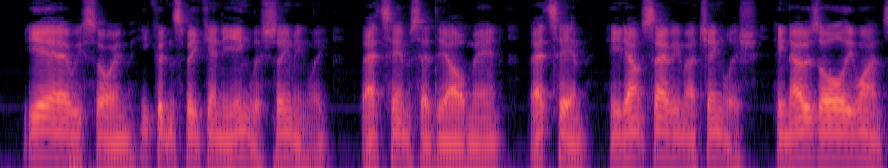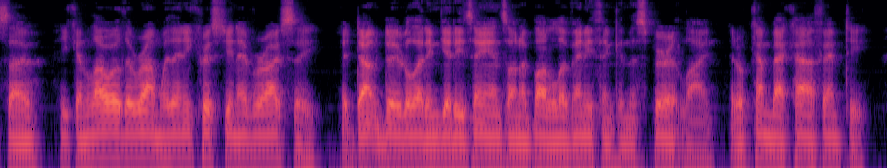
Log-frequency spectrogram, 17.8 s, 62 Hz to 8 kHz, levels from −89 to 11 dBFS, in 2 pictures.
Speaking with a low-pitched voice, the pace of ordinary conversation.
No: very low, 75 Hz; fast, 215 wpm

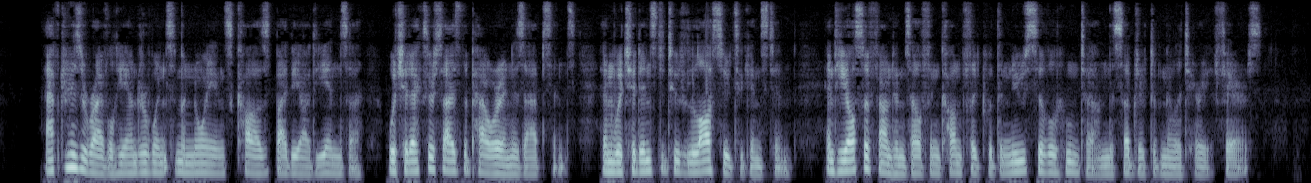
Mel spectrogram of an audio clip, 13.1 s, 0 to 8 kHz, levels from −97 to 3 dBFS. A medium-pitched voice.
No: low, 110 Hz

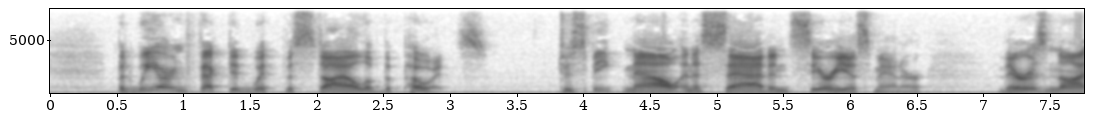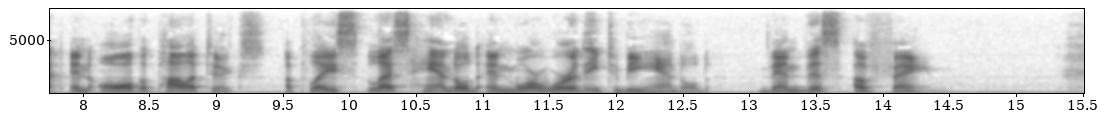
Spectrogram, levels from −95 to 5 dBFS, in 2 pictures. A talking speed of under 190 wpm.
Yes: average, 155 wpm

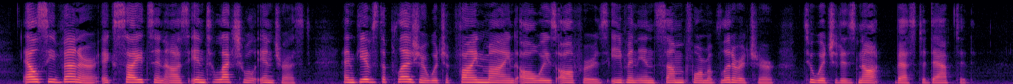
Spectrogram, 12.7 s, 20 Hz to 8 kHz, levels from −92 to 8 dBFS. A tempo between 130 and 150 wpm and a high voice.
Yes: average, 140 wpm; high, 200 Hz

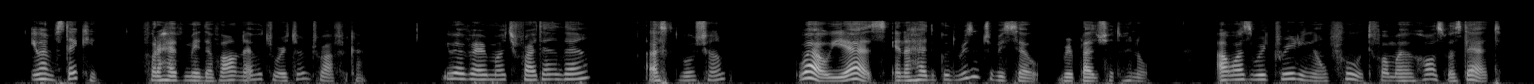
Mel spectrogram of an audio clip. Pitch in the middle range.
No: high, 205 Hz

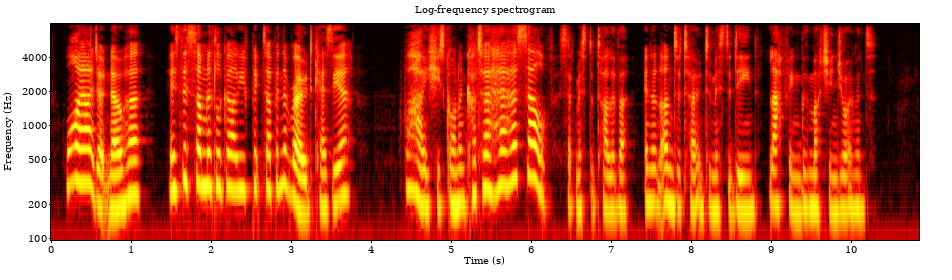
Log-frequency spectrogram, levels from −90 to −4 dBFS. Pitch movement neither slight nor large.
No: wide, 7.0 semitones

